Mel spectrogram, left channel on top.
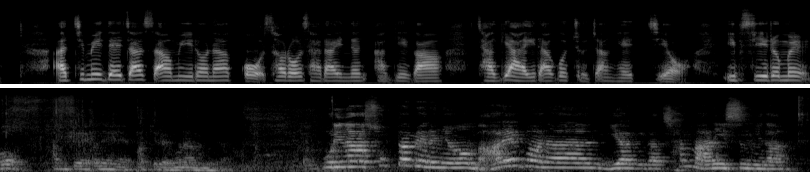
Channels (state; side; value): different; both; correlation 0.00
